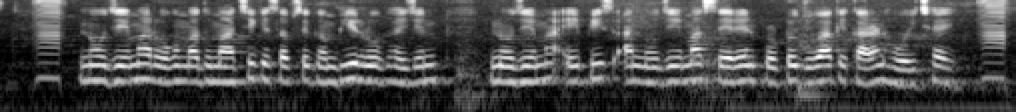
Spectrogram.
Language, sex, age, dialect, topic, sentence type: Magahi, male, 25-30, Western, agriculture, statement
